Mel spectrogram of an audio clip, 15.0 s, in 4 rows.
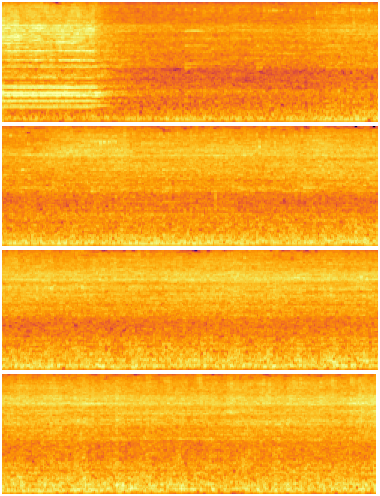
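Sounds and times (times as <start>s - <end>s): locomotive horn: 0.0s - 1.4s
freight train rumbling on rails: 0.0s - 15.0s.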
